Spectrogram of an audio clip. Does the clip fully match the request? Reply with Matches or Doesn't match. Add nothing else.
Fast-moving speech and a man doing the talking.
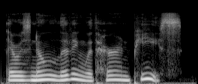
Doesn't match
